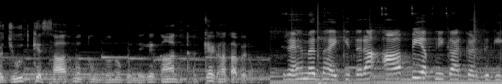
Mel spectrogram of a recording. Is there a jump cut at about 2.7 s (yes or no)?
yes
